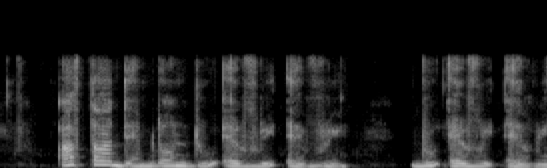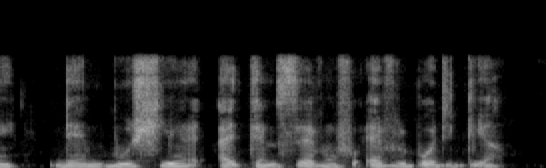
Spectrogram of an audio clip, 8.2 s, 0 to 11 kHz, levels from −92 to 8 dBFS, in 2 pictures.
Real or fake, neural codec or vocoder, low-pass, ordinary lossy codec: fake; codec, 16 kHz, 4.8 kbps, FACodec; 7.2 kHz; none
